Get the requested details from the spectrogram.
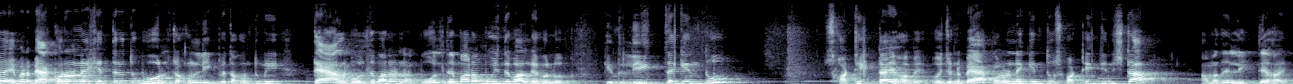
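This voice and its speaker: Man, teacher, West Bengal Bengali accent, high voice, echoey room, faint music behind. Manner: explains with everyday examples and questions. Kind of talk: grammar lesson to students.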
